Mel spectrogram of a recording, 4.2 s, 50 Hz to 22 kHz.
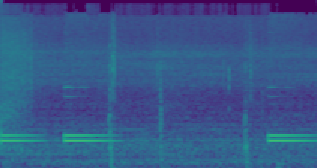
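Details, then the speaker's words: Flood-damaged 2021 Kia K5 Turbo that sat over a year at a salvage yard: pressing start brings only dash chimes, with no click, whir or cranking, even in neutral. No crank. "i hear nothing not even a click from the engine"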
